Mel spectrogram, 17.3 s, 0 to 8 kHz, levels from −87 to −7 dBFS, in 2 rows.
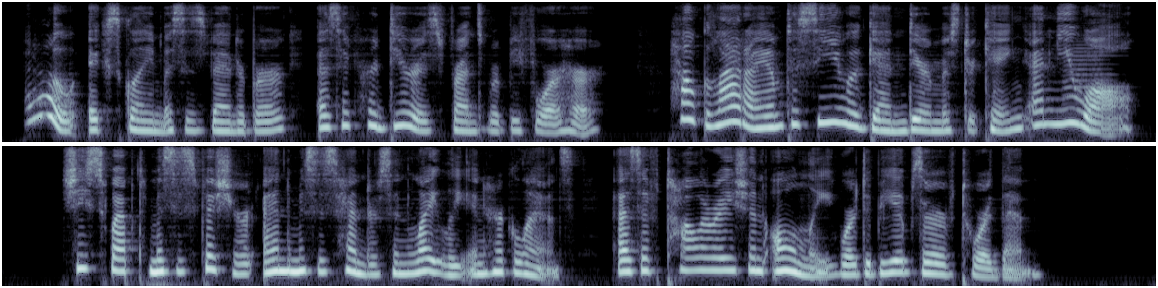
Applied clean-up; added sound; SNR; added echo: neural mask model DeepFilterNet 3.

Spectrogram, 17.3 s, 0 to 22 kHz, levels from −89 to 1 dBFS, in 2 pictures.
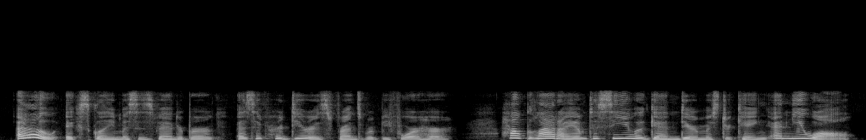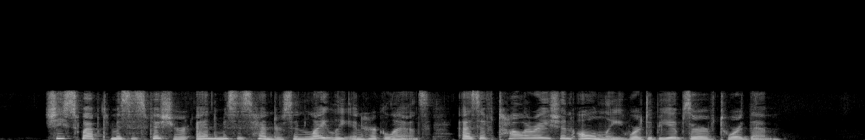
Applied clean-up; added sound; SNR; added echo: neural mask model Resemble Enhance denoiser.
